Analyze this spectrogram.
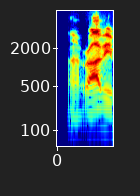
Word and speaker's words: Ravi: My first name is easy to pronounce, Ravi. Last name is Kashyap. And I also like to say, if you ever had ravioli the food, you cannot mispronounce my name.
